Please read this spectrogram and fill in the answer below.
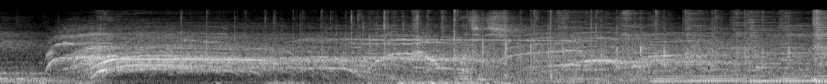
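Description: A crowd of fans screaming and cheering, with high-pitched shrieks and whoops that break out about half a second in and carry on throughout.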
